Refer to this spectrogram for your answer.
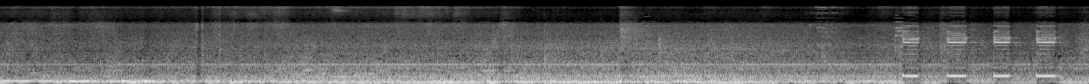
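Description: Four short, crisp honks with a steady mid-pitched tone over traffic noise; the dual horn and relay are working properly.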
